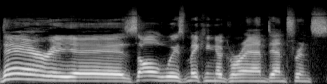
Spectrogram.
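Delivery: loud, high, excited hype-man announcer voice.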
